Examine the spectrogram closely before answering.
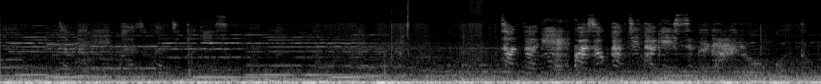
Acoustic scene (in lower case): car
